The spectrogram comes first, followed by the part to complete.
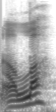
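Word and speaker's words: الله: Eh kenapa lamnya dibaca dengan seperti vokal O? Karena lam ketika lafaz Allah dalam kondisi tertentu dia dibaca tebal.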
